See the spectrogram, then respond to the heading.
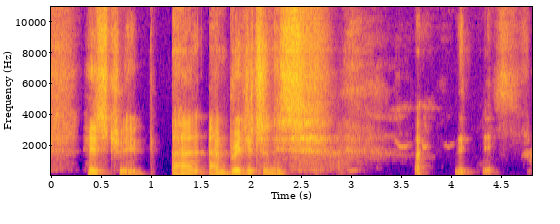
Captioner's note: laughs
